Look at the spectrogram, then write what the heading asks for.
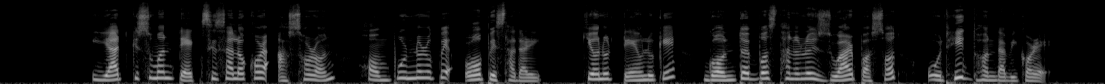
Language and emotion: Assamese, disgusted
